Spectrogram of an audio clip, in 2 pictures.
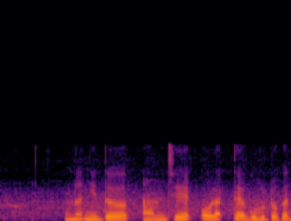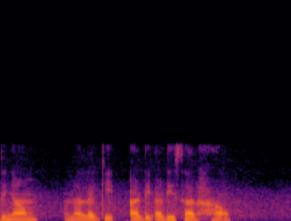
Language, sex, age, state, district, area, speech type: Santali, female, 18-30, West Bengal, Bankura, rural, spontaneous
